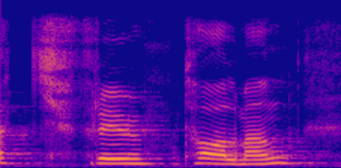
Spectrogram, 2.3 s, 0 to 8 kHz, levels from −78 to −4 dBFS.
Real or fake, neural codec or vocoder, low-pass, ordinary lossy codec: real; none; 7.2 kHz; none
